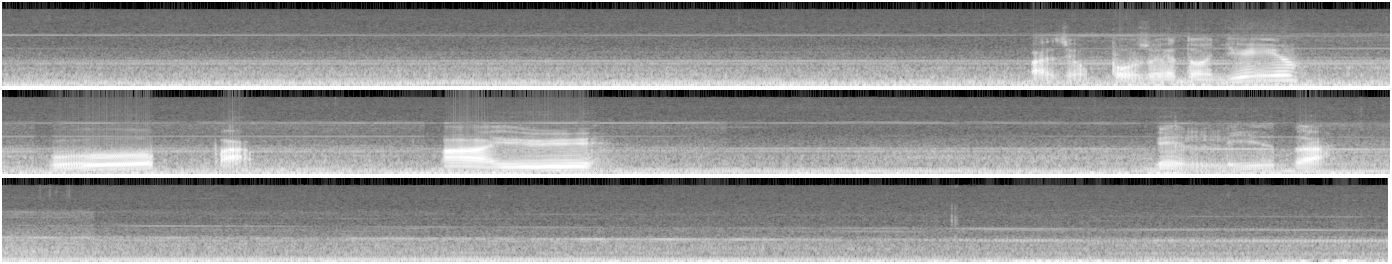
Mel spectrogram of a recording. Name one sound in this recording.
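A helicopter engine hums steadily.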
